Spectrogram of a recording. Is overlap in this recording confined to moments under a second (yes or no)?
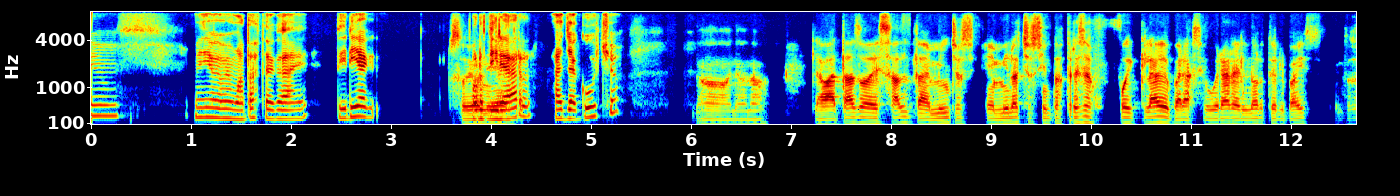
yes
